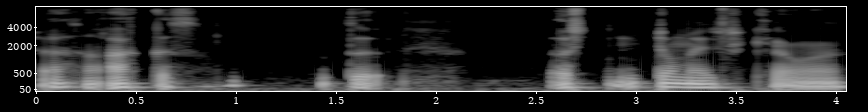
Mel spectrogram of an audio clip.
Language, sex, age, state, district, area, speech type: Kashmiri, male, 30-45, Jammu and Kashmir, Ganderbal, rural, spontaneous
